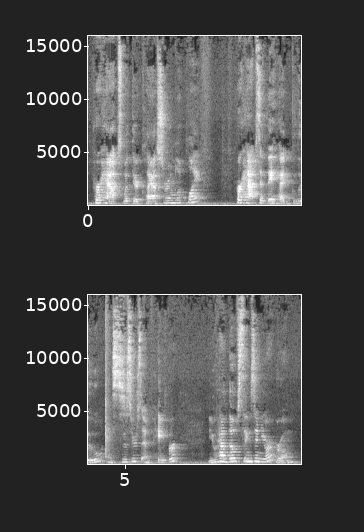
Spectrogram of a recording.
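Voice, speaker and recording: A woman reading a children's storybook aloud in an expressive way, as a teacher does for young children. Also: fairly high pitch. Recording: echoey room with faint noise.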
